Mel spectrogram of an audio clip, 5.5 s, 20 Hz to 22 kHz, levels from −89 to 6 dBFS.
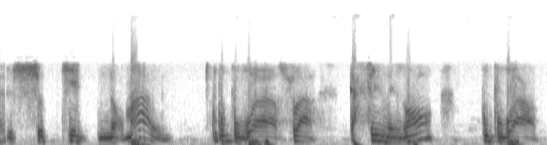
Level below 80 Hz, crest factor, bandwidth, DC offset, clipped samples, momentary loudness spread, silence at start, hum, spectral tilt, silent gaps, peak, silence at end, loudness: -38 dBFS; 16 dB; 7.6 kHz; under 0.1%; under 0.1%; 10 LU; 0 s; none; -8 dB/octave; none; -12 dBFS; 0.1 s; -28 LUFS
